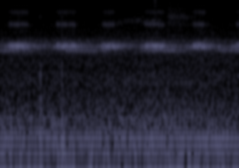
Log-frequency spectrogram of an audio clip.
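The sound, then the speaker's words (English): Crickets chirp in a steady, high-pitched trill, pulsing in regular bursts about twice a second over a faint low hum, with no voices. “Describing what she has witnessed, she returns with the men to the quietly flowing creek, and it's literally crickets.”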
